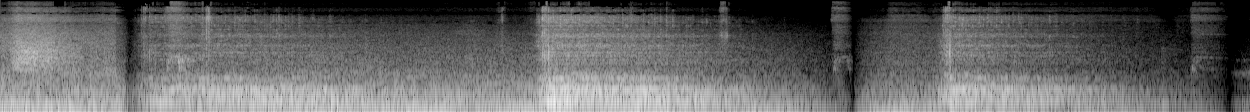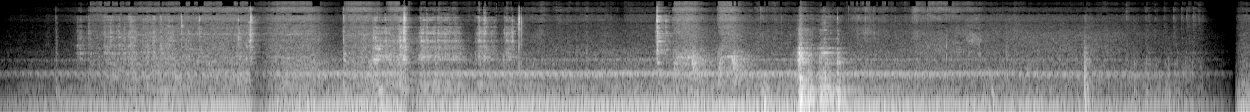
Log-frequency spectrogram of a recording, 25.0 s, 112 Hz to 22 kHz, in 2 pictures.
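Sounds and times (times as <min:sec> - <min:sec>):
wavering whine: 0:12.4 - 0:24.1.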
